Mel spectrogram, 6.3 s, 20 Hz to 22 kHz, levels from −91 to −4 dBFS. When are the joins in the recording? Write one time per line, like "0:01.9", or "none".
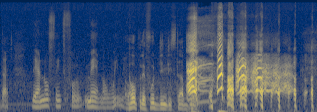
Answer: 0:02.6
